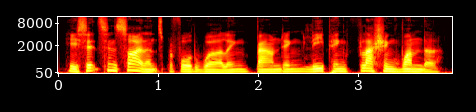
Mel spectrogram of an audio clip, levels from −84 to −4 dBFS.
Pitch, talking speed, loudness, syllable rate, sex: 130 Hz, 165 wpm, -19 LUFS, 5.4 syllables/s, male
